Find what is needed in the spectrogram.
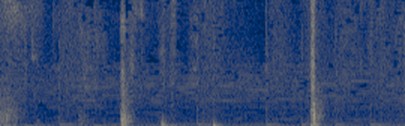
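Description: A few light knocks of a chipboard drawer side panel being set against the drawer base as it is test-fitted into its drilled holes, the sharpest about one and a half seconds in.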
